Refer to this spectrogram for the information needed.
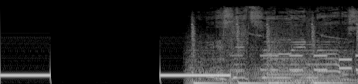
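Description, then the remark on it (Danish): A steady electronic ringback tone sounds twice on a phone line, with a silent gap between, then the call connects into loud, busy background noise. “Og nu ringer den, så må vi se, om det er Justin Bieber, der tager telefonen.”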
